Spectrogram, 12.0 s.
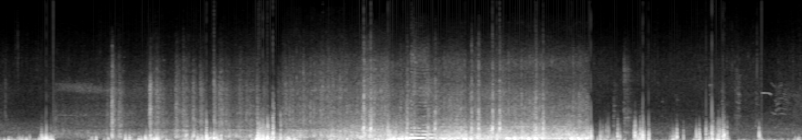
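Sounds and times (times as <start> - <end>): passenger train passing: 0.1 - 12.0.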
